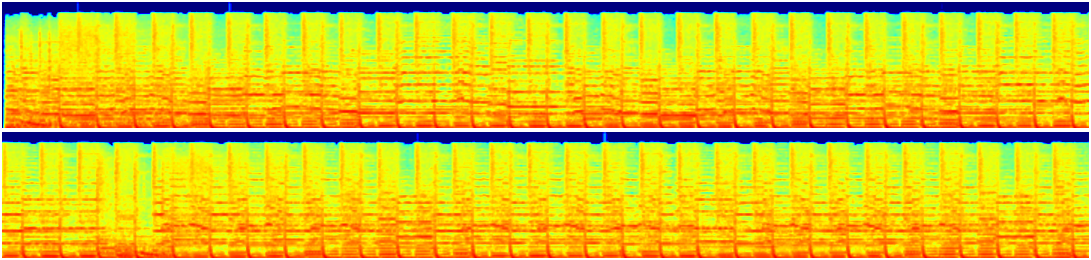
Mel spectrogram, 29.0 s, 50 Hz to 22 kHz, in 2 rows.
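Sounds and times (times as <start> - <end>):
emotional classical violin music: 0.0 - 28.9.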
